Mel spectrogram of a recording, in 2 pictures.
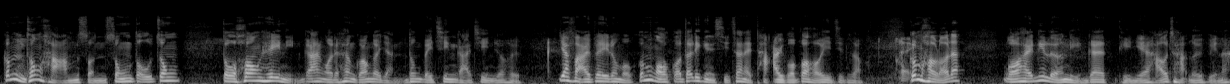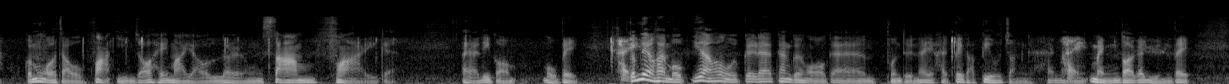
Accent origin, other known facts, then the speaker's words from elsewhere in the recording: Guangzhou, Guangdong, China; 因為我細個嗰陣時喺廣州，咁我經歷過乜嘢呢？我經歷過文化大革命後期嗰種物資匱乏嘅情況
